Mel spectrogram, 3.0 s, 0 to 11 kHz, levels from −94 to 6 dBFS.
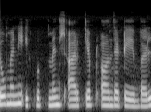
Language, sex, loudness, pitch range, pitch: English, female, -17 LUFS, 200-220 Hz, 205 Hz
